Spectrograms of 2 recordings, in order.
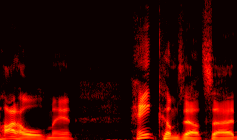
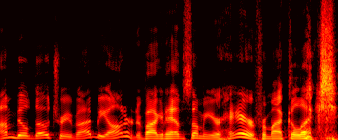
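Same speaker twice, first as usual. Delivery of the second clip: put-on happy voice, much higher pitched; 4 semitones higher, 3 dB louder than usual. Retelling what Bill said when he came up, mock-happy Bill Dauterive. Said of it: "he said it so happily too".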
